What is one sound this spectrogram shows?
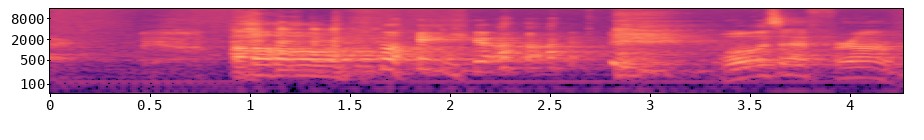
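Two young men laugh loudly.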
